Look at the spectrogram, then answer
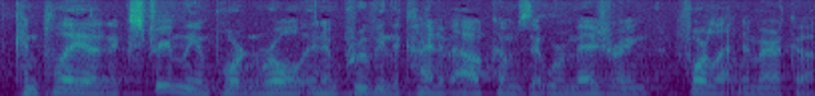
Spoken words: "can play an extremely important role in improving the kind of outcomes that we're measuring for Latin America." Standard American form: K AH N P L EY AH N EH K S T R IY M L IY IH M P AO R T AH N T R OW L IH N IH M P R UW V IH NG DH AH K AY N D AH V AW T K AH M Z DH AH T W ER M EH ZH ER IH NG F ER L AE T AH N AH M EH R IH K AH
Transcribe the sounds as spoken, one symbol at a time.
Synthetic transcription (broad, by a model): K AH N P L EY AH N EH K S T R IY M L IY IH M P AO R T N T R OW L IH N IH M P R UW V IH NG DH AH K AY N D AH V AW T K AH M Z DH AH T W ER M EH ZH ER IH NG F ER L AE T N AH M EH R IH K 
